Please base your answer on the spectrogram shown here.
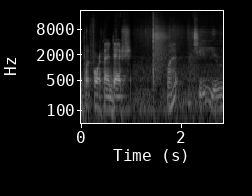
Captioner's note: hands clap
